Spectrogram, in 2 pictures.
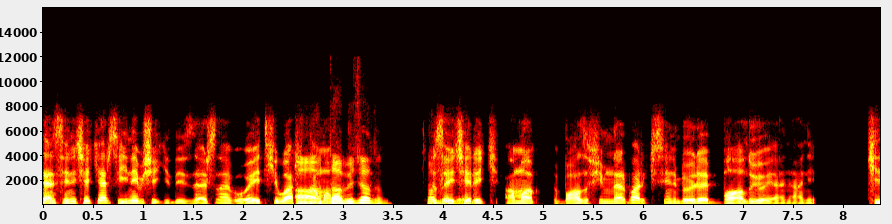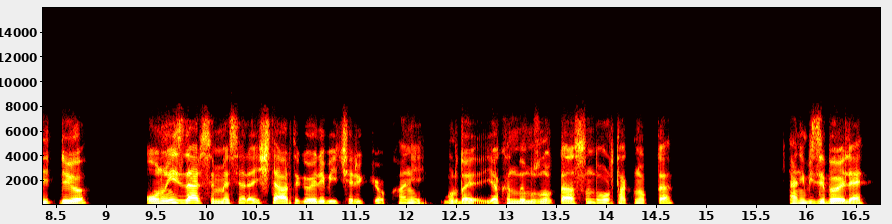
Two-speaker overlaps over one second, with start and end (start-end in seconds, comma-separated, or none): none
